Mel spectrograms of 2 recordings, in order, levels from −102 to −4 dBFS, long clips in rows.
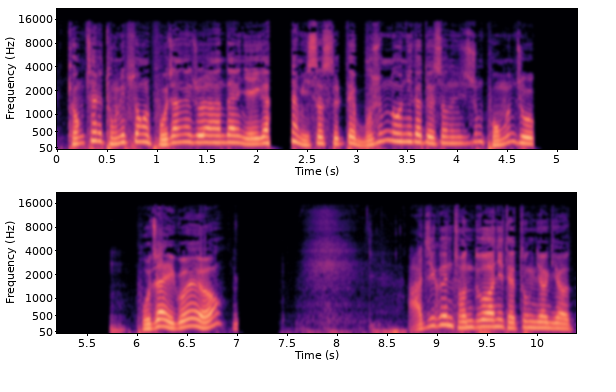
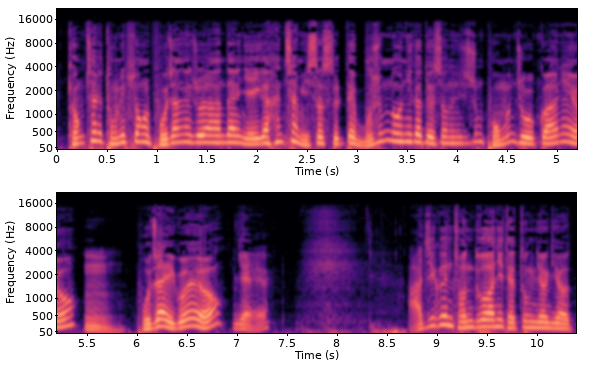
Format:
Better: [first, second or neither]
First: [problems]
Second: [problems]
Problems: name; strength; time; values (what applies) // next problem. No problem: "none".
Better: second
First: audio cutting out; at 2 s, at 5 s for 1 s and at 7 s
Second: none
